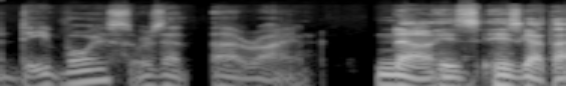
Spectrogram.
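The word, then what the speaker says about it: Riaan: right but right right it might just be Ryan but it's r i a a an it's Ryan uh benad day and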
